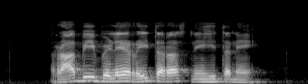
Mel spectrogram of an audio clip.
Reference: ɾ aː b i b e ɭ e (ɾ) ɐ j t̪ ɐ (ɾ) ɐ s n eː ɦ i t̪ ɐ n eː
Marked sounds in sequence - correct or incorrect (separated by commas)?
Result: correct, correct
